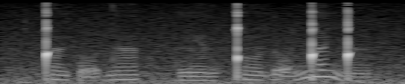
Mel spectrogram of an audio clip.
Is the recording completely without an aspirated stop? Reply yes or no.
yes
